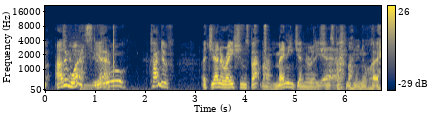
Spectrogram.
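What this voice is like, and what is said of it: Usual voice. Nothing is said of it.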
